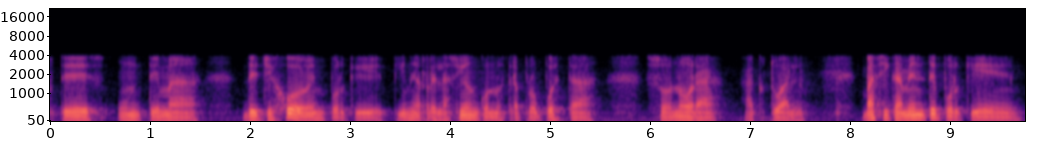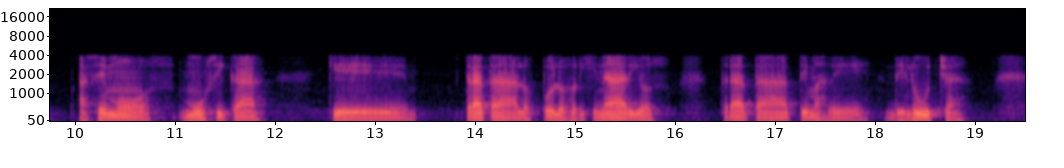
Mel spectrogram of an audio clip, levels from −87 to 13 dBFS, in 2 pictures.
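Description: Nothing stood out as a problem on listening to this speech recording, which comes through the 32 kbit/s G.726 telephone coding.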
